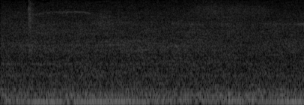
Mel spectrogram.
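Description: Steady low rumble of distant road traffic, with no sudden events.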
